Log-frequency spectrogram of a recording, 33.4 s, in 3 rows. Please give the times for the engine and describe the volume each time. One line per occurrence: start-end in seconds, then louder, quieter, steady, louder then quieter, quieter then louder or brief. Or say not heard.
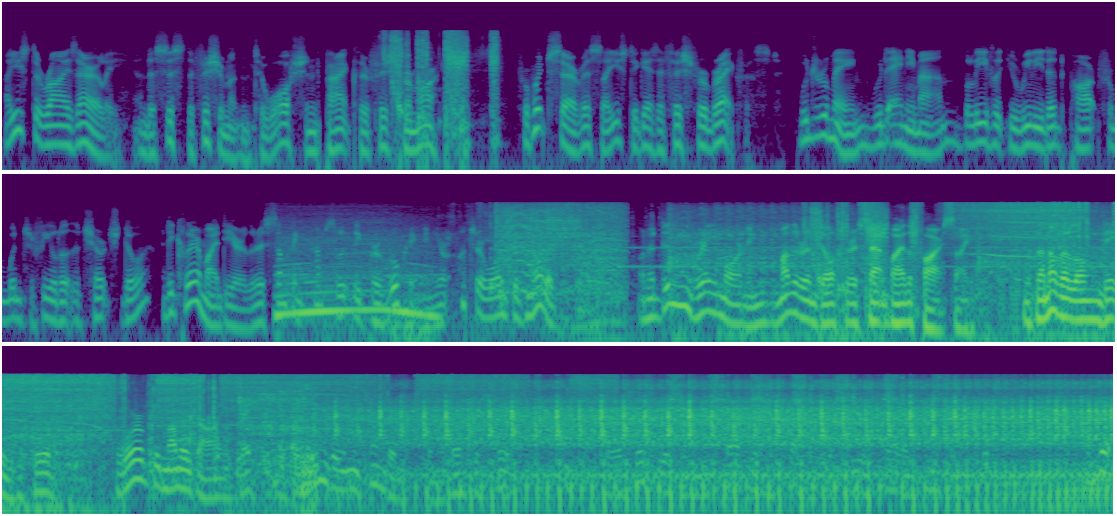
13.8-33.3 quieter then louder.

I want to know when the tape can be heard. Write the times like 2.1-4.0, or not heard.
3.8-5.0, 19.1-20.3.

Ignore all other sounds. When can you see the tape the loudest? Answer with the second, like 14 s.
20 s.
